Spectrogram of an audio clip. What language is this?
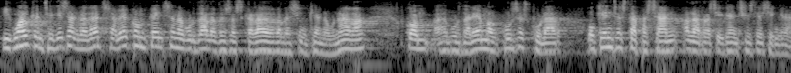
Catalan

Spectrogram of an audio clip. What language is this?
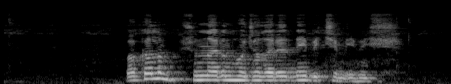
Turkish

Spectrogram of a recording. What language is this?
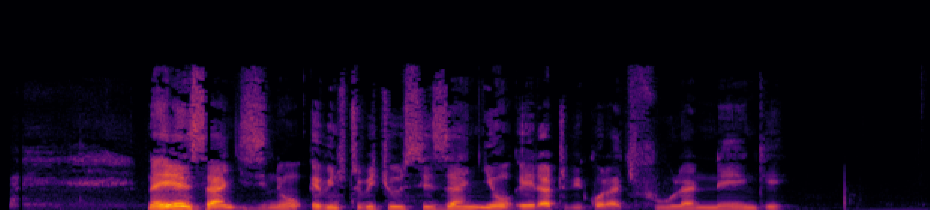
Ganda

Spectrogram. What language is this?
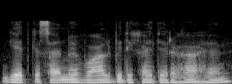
Hindi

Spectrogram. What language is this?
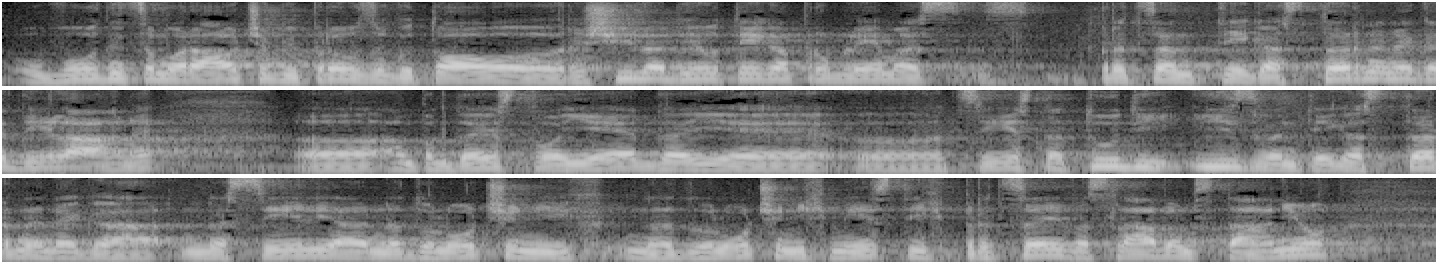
Slovenian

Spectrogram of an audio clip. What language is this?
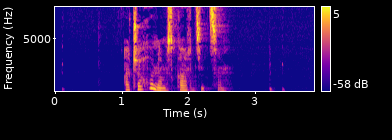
Belarusian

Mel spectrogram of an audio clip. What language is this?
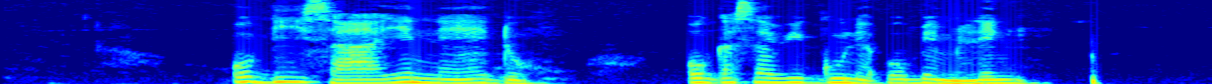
Gbaya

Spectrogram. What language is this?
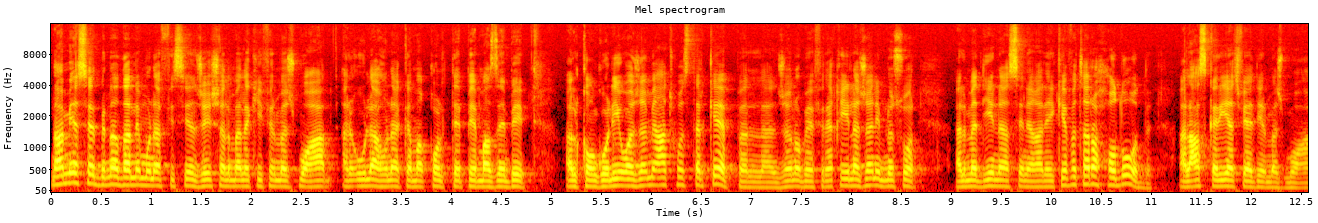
Arabic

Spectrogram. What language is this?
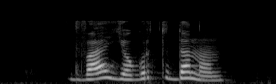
Russian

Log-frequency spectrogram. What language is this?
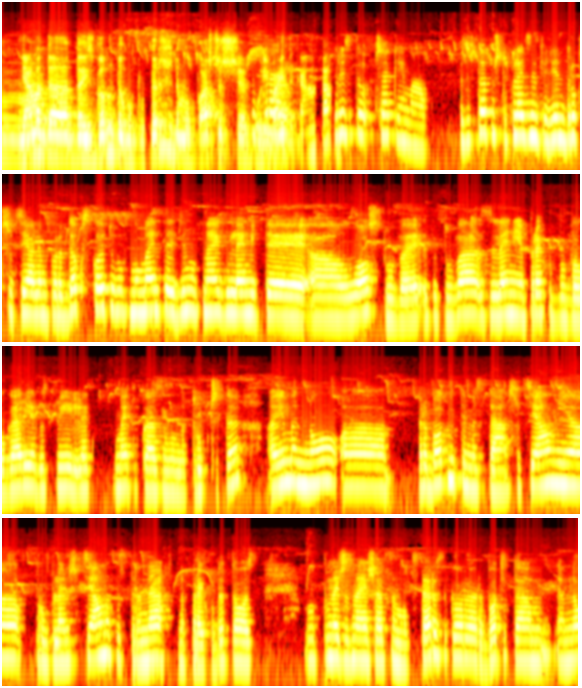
Bulgarian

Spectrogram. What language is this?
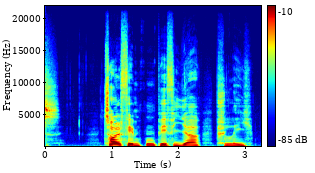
Danish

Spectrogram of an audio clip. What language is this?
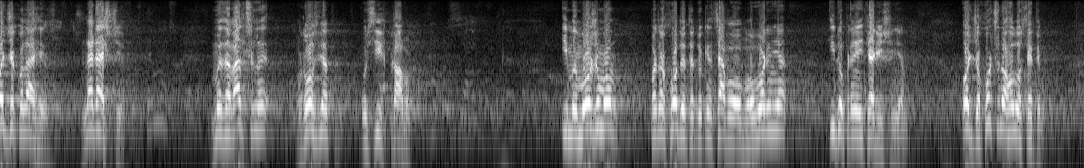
Ukrainian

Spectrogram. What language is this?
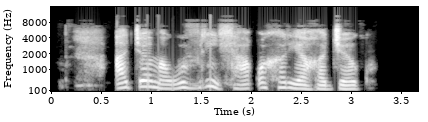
Kabardian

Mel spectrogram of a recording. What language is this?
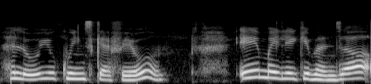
Nepali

